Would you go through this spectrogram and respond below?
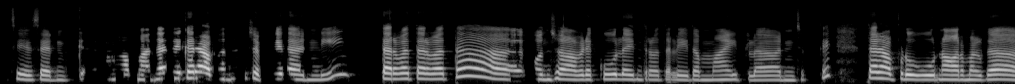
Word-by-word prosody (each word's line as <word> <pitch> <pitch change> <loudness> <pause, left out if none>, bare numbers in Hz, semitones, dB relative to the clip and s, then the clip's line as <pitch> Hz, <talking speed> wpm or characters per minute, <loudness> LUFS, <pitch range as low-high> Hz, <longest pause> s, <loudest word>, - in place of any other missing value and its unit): చేశాను 210 -3 -2 0.2
క్ - - -8 0.3
మా 230 - -4
మదర్ 235 +4 +3
దగ్గర 290 +1 +4
అబద్ధం 240 +1 -7 0.2
చెప్పేదాన్ని. 230 -1 -2 0.5
తర్వాత 260 0 +4
తర్వాత 250 +4 +2 0.8
కొంచెం 235 +2 -2
ఆవిడ 220 0 0
కూలయిన 230 -2 -1
తర్వాత, 210 -1 -7
లేదమ్మా 205 +1 -5
ఇట్లా 200 -1 -7 0.2
అని 200 0 -7
చెప్తే 220 - -10 0.4
తనప్పుడు 255 -5 +3 0.3
నార్మల్‌గా 220 +1 +1
225 Hz, 110 wpm, -21 LUFS, 215-250 Hz, 0.8 s, దగ్గర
